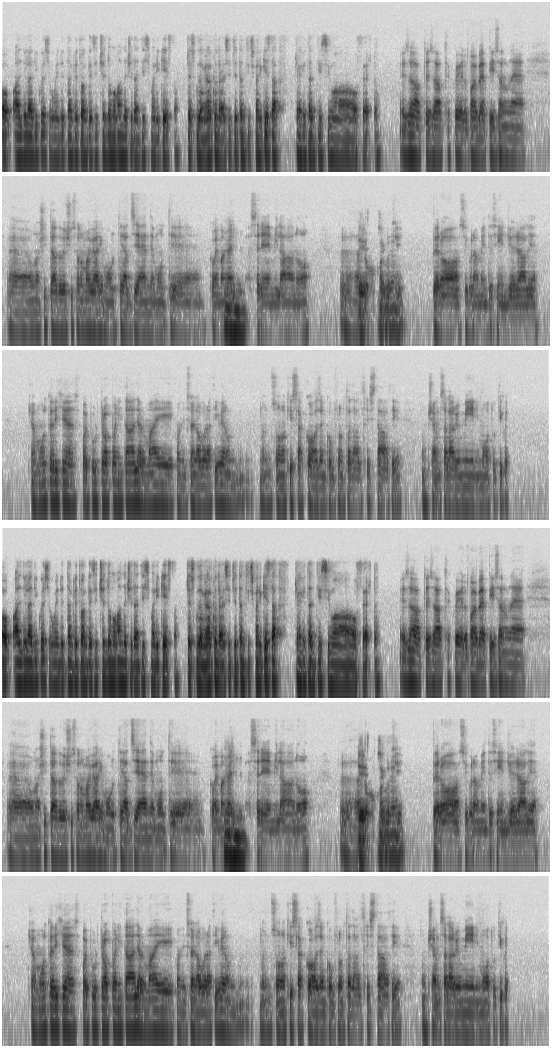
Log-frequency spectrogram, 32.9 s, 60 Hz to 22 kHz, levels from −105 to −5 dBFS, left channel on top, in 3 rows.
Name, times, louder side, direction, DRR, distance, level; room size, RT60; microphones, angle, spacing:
voice 1, 0.0-7.6 15.4-15.9 18.1-19.0, right 4 dB, 75° right, 0.4 m, -24 dB
voice 2, 8.0-10.5 11.1-17.1 17.7-19.0 19.6-21.7 22.4-29.9 30.3-32.0, right 3 dB, 20° right, 0.5 m, -29 dB
2.2 x 2.0 x 3.1 m
head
